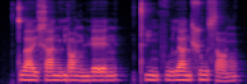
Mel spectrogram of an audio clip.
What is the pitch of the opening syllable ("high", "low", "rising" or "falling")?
falling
